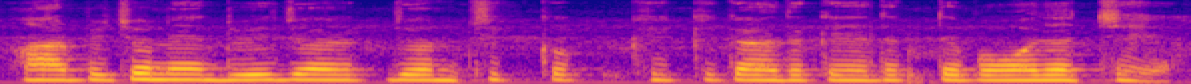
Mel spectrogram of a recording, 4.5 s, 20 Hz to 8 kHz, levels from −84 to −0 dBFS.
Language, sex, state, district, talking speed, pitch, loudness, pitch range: Bengali, male, Assam, Hailakandi, 135 wpm, 185 Hz, -15 LUFS, 180-190 Hz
